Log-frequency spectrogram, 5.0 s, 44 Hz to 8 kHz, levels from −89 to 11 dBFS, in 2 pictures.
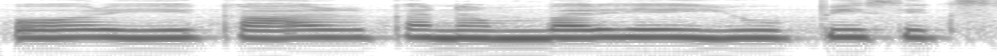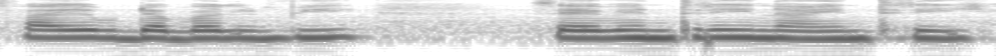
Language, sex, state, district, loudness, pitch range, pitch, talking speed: Hindi, female, Bihar, Jahanabad, -35 LUFS, 235-250 Hz, 245 Hz, 190 wpm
